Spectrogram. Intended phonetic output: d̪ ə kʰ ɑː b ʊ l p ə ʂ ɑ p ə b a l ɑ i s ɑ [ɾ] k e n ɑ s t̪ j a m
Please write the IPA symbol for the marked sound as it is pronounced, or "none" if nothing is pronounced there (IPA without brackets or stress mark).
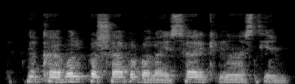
ɾ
